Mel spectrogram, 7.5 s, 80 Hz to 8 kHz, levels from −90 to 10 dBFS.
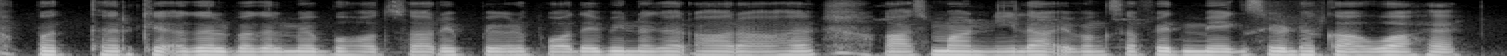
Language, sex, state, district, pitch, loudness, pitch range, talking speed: Hindi, male, Bihar, Saran, 130 Hz, -18 LUFS, 130-135 Hz, 175 wpm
